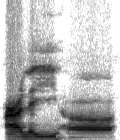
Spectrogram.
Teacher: الف مدہ کو ایک الف تک کھینچ کر پڑھیں گے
